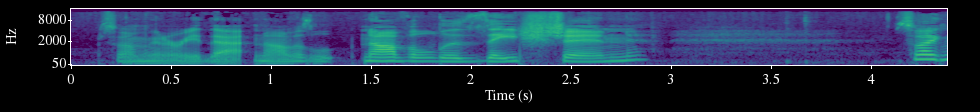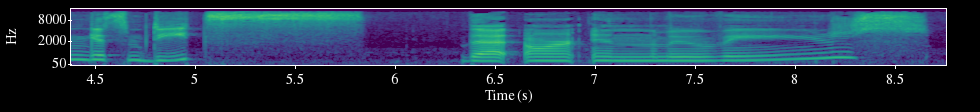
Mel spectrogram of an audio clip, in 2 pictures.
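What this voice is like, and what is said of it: Speaking very slowly. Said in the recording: “I don't know why I'm talking so slow”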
